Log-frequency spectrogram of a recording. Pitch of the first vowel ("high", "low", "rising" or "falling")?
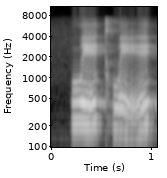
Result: rising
